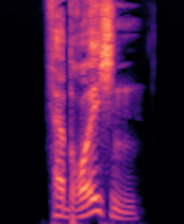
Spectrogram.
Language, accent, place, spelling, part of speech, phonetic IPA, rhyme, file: German, Germany, Berlin, Verbräuchen, noun, [fɛɐ̯ˈbʁɔɪ̯çn̩], -ɔɪ̯çn̩, De-Verbräuchen.ogg
- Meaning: dative plural of Verbrauch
